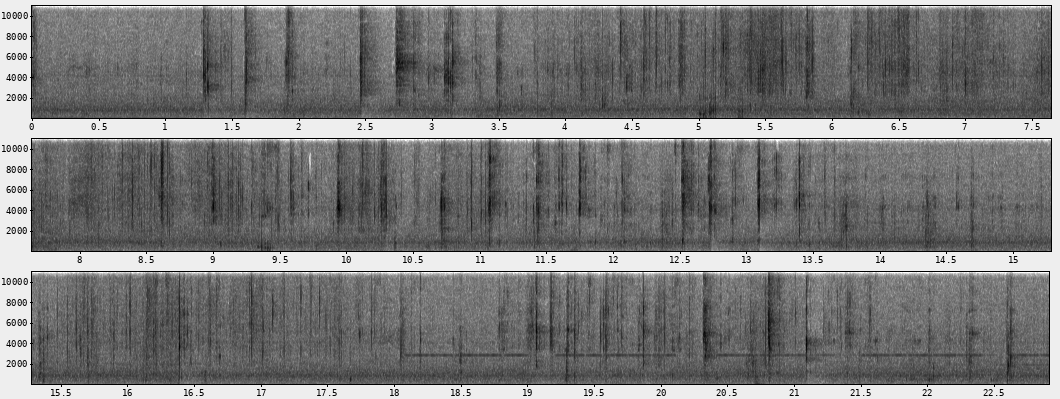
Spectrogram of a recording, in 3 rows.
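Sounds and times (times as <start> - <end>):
low hum: 0.0 - 22.9
person chewing soft food: 0.0 - 22.9.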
